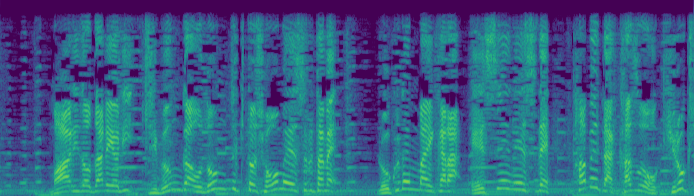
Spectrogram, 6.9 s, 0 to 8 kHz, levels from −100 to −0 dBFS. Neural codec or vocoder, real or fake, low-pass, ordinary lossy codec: none; real; 7.2 kHz; none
